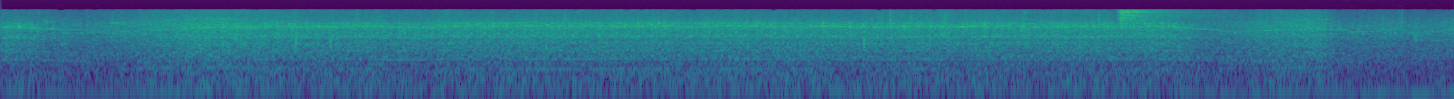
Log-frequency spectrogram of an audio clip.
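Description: A truck engine revs up loudly and then settles.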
